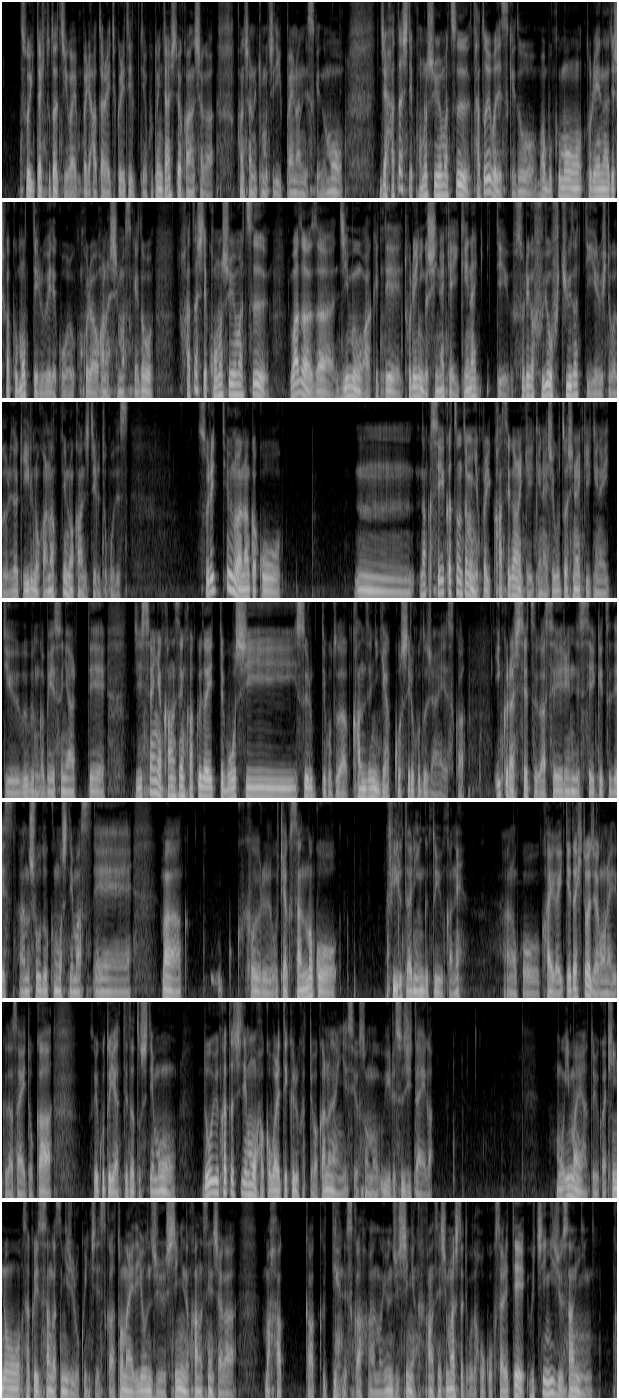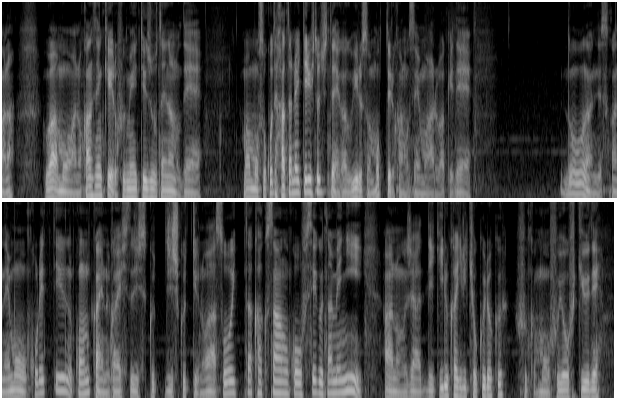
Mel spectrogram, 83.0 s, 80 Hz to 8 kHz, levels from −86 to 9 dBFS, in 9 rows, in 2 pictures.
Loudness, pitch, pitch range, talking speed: -25 LUFS, 100 Hz, 90-125 Hz, 425 characters per minute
